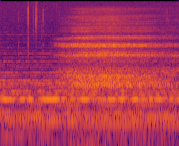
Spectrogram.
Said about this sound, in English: So let's take a deep breath. Hold it at the top. Release out your mouth. In through the nose. Hold it.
